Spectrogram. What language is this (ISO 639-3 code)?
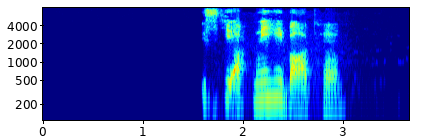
urd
